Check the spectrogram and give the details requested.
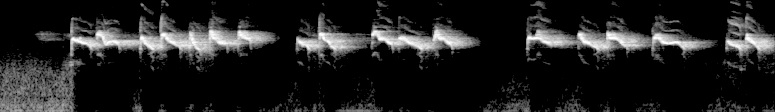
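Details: An Oriental white-eye (Malaysian) in minor moult sings rapid, high, thin twittering phrases in bursts of about a second and a half, with short pauses between.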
